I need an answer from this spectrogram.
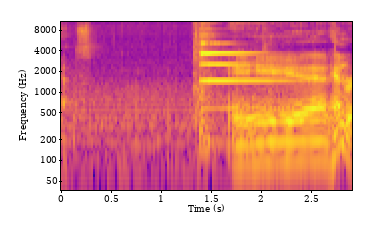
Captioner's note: bell dings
